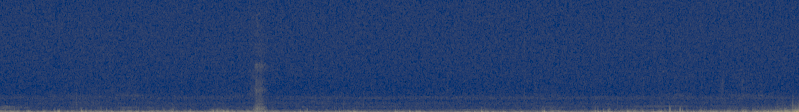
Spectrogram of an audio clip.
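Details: Low, constant rumble like wind or a running fan fills the recording, with a brief faint tone near the four-second mark and no animal calls.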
